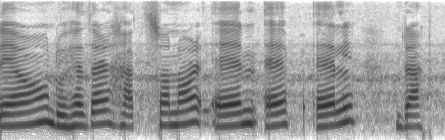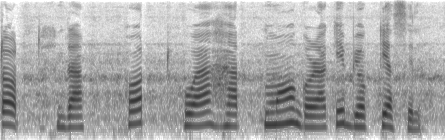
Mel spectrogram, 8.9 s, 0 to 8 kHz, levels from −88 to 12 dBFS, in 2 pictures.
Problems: none marked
